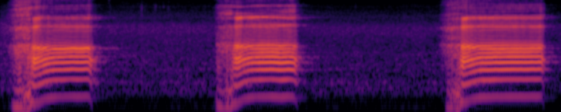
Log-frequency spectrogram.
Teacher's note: یہ حلق کے نیچے والے حصے سے ادا ہوتا ہے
